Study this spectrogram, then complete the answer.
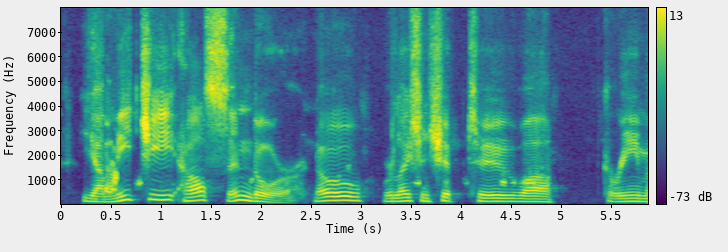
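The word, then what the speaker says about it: Yamiche Alcindor: But I also wanted to play his chat with how do you pronounce her name? Also, Yamichi Alindor.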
